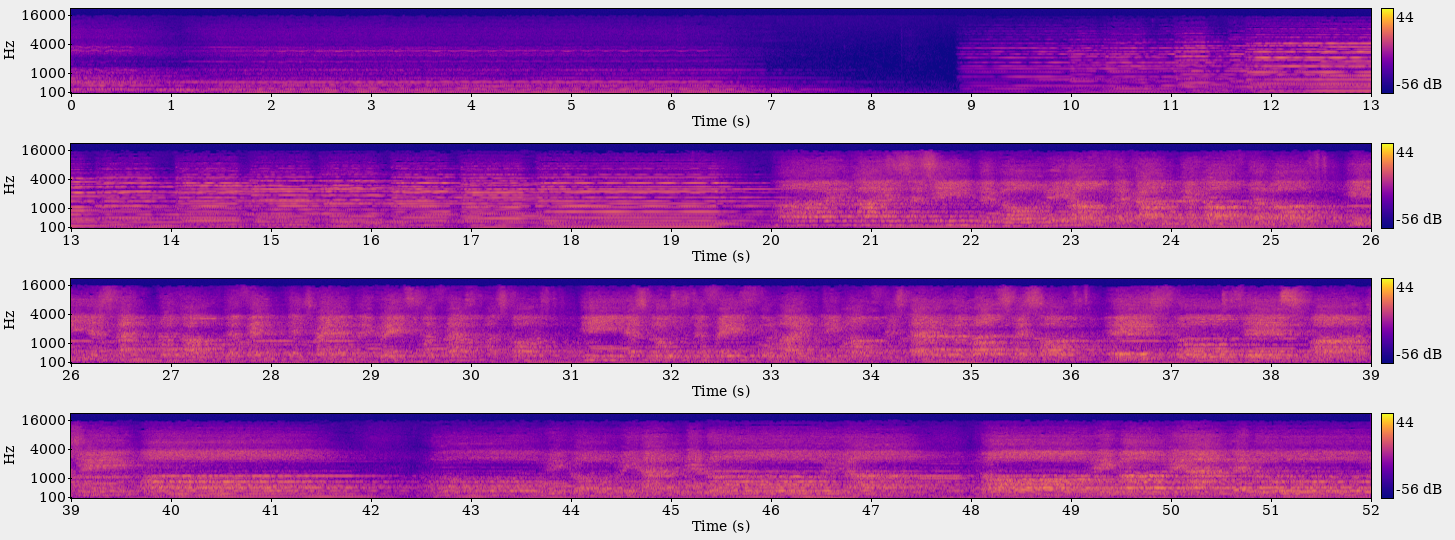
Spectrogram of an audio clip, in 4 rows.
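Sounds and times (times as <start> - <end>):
choir singing: 0.0 - 7.3, 9.9 - 52.0
organ playing chords: 0.0 - 8.0, 8.9 - 52.0.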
